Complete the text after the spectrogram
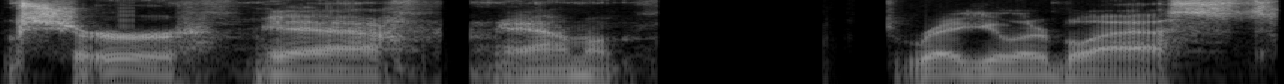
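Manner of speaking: flat, unenthused tone. Asked by the host about doing all the fun things; flat, unexcited. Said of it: "Feel the excitement in your voice".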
